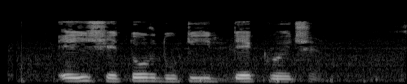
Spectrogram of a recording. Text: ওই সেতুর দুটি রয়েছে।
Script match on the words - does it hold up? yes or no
no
